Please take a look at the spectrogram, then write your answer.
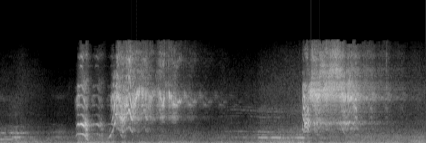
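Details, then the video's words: Shrill, hissing screams in two loud bursts come from Kaka, a baby wild monkey crying out for fruit, with a faint thin tone between the outbursts. "Kaka monkey screams because he is hungry for fruit"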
